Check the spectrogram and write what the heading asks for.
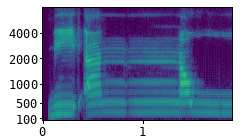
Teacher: lohnya itu di pangkal lidah yang di dalam itu didorong ke depan dan diangkat setebal-tebalnya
